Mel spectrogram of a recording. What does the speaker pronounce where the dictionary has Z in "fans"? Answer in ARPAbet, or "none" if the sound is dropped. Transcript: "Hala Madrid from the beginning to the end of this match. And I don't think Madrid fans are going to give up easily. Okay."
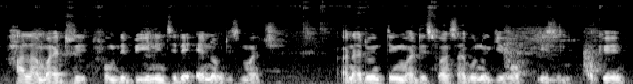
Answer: S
